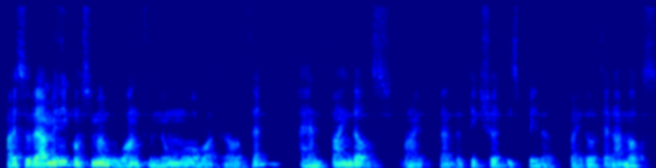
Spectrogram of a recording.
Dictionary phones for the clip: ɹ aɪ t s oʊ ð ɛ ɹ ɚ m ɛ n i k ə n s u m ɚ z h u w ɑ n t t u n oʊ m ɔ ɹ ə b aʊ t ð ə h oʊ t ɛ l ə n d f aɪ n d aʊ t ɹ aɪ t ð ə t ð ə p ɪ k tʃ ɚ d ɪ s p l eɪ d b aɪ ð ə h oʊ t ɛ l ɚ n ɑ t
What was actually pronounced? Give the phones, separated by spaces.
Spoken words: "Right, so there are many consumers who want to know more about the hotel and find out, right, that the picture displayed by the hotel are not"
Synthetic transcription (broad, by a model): ɹ aɪ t s oʊ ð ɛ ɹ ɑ m ɛ n i k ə n s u m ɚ h u w ɑ n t t u n oʊ m ɔ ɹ ə b aʊ t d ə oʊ t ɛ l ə n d f aɪ n d aʊ t ɹ aɪ t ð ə t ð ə p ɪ k tʃ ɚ d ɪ s p l eɪ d b aɪ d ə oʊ t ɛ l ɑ n ɑ t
